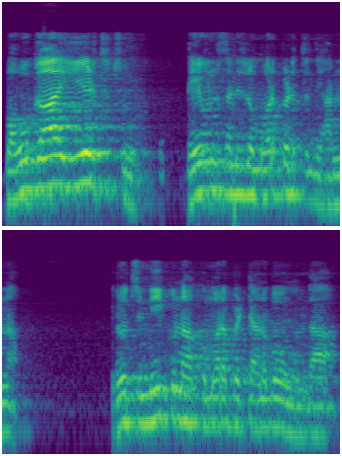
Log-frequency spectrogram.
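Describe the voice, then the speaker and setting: A man preaching a fasting-prayer sermon, firing repetitive rhetorical questions at listeners and swinging between loud exhortation and quiet passages. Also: a little high. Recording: distant, echoey, dull lo-fi.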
